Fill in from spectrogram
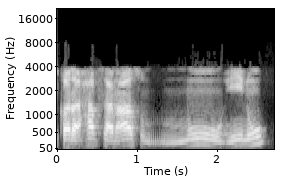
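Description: A man with an Egyptian accent teaching Quran readings. He explains slowly, chants the quoted verses and puts questions to his pupils. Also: medium pitch. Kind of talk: religious lesson. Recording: tinny phone-like audio.

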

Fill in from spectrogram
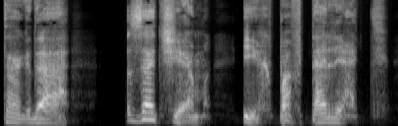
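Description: A man's voice: lowish voice, very animated, fairly bright tone, husky, dry recording, clean studio sound, voice pushed up, full character voice. A man doing a feeble, mocking sick Jesuit. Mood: weakly mocking. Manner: weak, halting, ironic, half-whispered. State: feverish and exhausted. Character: gravely ill, cunning, mocking male Jesuit.

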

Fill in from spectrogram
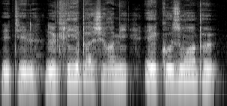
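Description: A man reading an audiobook and voicing a smooth-talking, menacing male villain with falsely genial politeness. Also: fairly high pitch, fairly even intonation, normal speed, warm tone, voice pushed up, close to an everyday voice. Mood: mock-polite.

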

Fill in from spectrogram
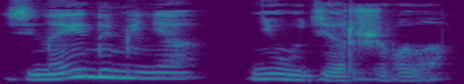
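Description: A woman narrating a classic novel in first person, calm, measured and reflective. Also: mid-range voice, breathy edge. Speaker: audiobook reader. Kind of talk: scripted literary narration.

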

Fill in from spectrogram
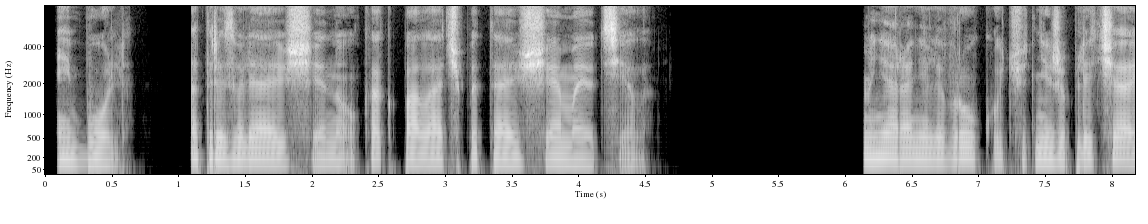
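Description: A woman narrating a first-person audiobook novel with dramatic, emotional reading. Her voice is mellow and smooth, recorded close and dry. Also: deep voice, dry recording.

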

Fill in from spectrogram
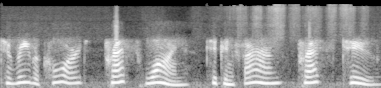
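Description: A fairly high woman's voice reads out voicemail instructions in an even, measured way. She comes through a tinny landline phone, with a faint hiss underneath. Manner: even, measured prompt delivery. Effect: heard over a landline phone. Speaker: automated voicemail prompt. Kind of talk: recorded system announcement.

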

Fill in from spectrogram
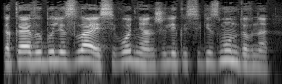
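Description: A woman's voice: mid-range voice, a little fast, clear, resonant tone, close to an everyday voice. Woman voicing a mild young nobleman. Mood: placating. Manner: placating.

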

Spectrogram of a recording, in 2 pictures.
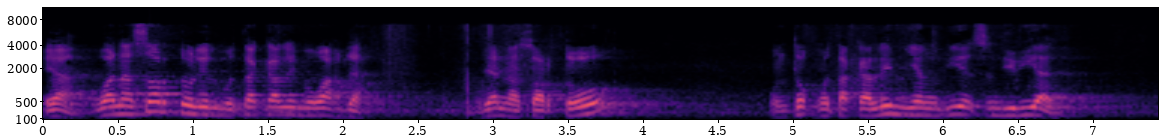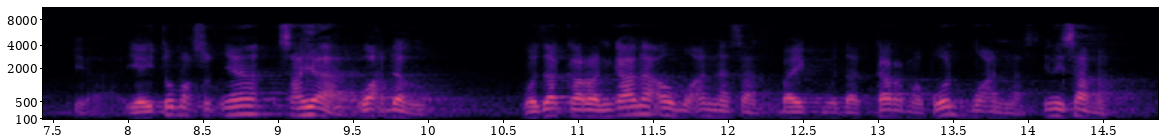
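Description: A man teaching an informal grammar class, joking and chatty, mixing Arabic terms into relaxed explanations. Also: fairly high pitch, a little slow, slight background noise. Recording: muffled echoey room recording.

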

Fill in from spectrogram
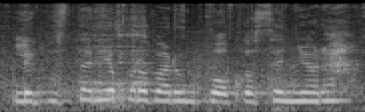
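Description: An actress playing an anxious, deferential young slave cook in a dubbed period drama. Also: female voice, high voice, flat delivery, fast talker, background noise, natural voice. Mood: eager, deferential.

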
